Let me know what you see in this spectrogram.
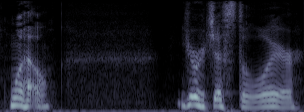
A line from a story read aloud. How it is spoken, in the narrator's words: Engel chuckled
